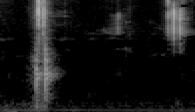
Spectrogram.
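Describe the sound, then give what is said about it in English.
Dice are picked up and dropped for a roll, clattering lightly onto a hard surface in two short bursts about a second apart, with a faint tick between them. The clicks are quiet, and no one speaks. “Just picking up the dice and dropping them.”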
